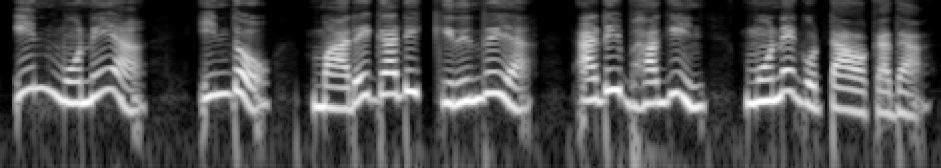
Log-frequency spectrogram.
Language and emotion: Santali, happy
